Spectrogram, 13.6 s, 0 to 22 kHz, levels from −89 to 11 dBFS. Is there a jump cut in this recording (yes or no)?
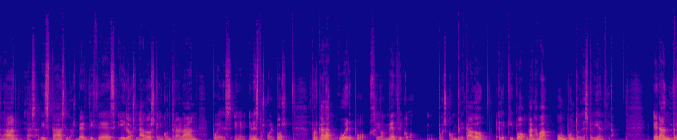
no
